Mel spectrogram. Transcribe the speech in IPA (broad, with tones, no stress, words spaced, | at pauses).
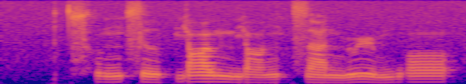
t͡sʰʊ˨˦ŋsɹ̩˨˩pjɑ˦ʊ̯ n̪jɑ˨˦ŋ t͡sa˨˩nɻɻ̩˥˨ mwɔ˦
